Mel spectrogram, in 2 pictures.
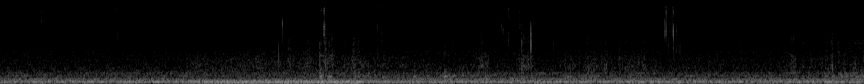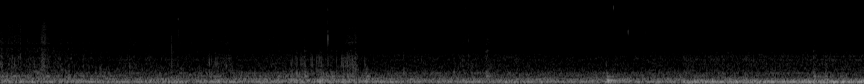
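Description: A small lizard rustles faintly over loose bedding.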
